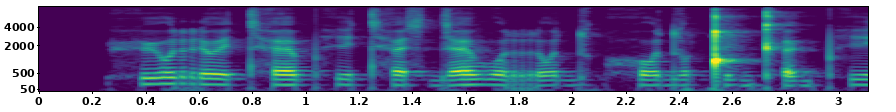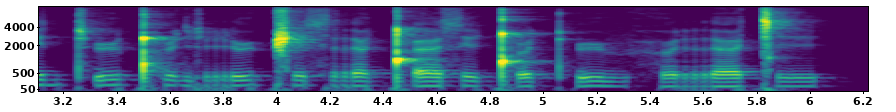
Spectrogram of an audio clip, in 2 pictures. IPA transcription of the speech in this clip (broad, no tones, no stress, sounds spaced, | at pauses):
h y ʊ̯ r ø ɪ̯ tʰ ɛ pʰ i tʰ ɛ s d ɛ v o r o d | h o d o ǃ i ɡ kʼ ɛ ɡ pʰ i d tʼ y ǃʰ y d r y ǁ i s r ɛ ǃʼ ɛ s i ǃʼ ø tʼ y v h ø r ɛ ǀ i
